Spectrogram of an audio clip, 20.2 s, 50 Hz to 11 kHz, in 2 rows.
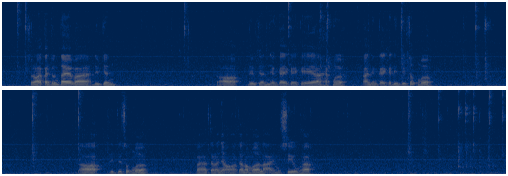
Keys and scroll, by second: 0.6 ctrl+t, 6.6 ctrl+alt+shift+z, 9.7 ctrl+0, 10.9 ctrl+space, 18.9 space, 19.3 ctrl+-.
